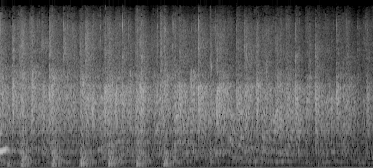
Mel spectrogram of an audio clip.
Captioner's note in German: Beifall SPD, Freie Demokraten und DIE LINKE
